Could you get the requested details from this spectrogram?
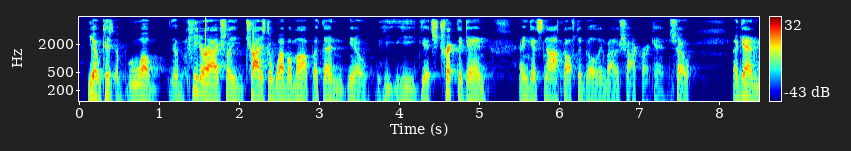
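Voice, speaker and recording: A man's voice: mid-range voice, husky. A man giving a casual comic book review, recapping the plot in a loose, meandering way. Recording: dull lo-fi audio.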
